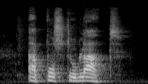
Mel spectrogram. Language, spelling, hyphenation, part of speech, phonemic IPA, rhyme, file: Dutch, apostolaat, apos‧to‧laat, noun, /aːˌpɔs.toːˈlaːt/, -aːt, Nl-apostolaat.ogg
- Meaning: 1. apostolate, apostleship (office or state of being an apostle) 2. evangelisation, proselytisation, mission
